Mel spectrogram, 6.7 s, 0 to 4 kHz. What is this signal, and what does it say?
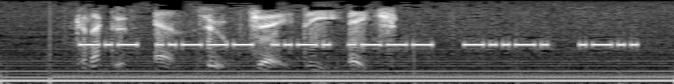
Morse code, heard as a keyed tone, about 19 wpm, 1010 Hz, with noise. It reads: K2FJ/L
